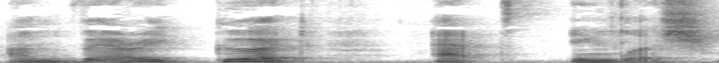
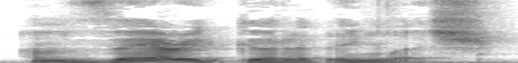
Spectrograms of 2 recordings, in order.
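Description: First: Each word is said separately, slowly. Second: The words are linked smoothly together.

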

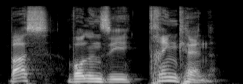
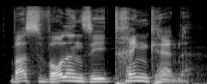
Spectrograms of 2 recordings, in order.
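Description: The two takes are said the same way.

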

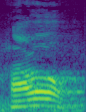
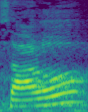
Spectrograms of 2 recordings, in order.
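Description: First: The word begins with a breathy h sound. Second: The word begins with an s sound.

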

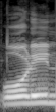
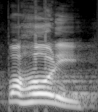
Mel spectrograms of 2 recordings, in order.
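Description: First: The h sound in the middle is dropped. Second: The h sound in the middle is pronounced. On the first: The speaker calls it wrong. "પોળી નહીં" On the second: The speaker calls it right. "પણ પહોળી"

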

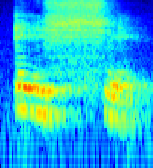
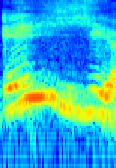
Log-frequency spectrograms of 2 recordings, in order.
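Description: First: The middle consonant is an 'sh' sound. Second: The middle consonant is a 'y' sound. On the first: This is how it is said in Argentina. "а Эше. То есть вместо Е мы говорим Ш" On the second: This is the usual pronunciation outside Argentina. "не Эйе"

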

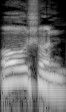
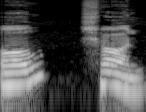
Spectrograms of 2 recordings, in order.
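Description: First: The word is said at normal speed. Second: The word is said slowly and drawn out.

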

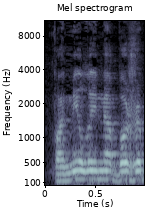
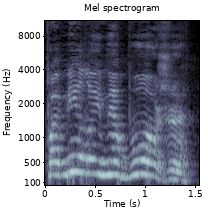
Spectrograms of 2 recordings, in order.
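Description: First: It is read in a flat, mechanical, droning way. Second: It is read with warm, expressive feeling. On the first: The reader shows no feeling for the prayer. The speaker calls it wrong. "Он как на подъеме идет шатунами, трактор работает" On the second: The reader feels the prayer deeply. The speaker calls it right. "А если сказать так"

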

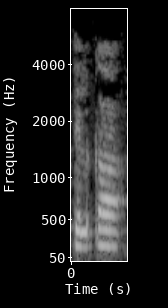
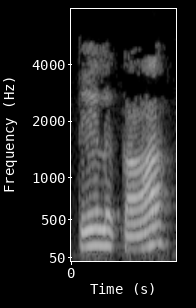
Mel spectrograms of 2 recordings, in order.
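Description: First: The two words are run together as one. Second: The two words are kept clearly separate. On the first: The speaker calls it wrong. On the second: The speaker calls it right.

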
